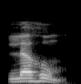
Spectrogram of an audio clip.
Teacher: ല നാവിന്റെ അറ്റം മേലെ മുൻപല്ലിന്റെ മോണയിലാണ്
